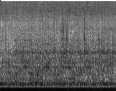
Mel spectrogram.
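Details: Classic Kenmore washer that would not wash or spin because of a broken motor-to-transmission coupler, heard after the repair with the agitator reinstalled. A steady, even low hum with no knocking or grinding. Normal spin.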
